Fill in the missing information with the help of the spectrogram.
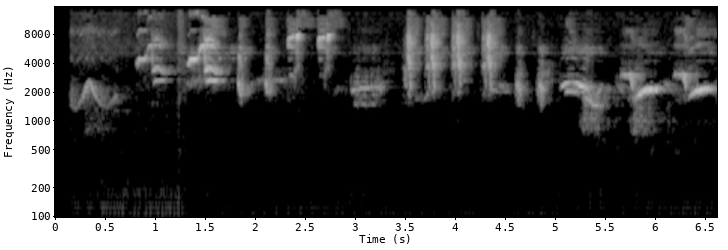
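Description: A Northern mockingbird sings a varied run of chirps, squawky notes and whistled slurs, switching phrases every second or so over a low steady hum.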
